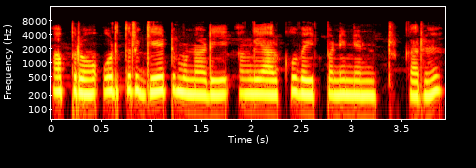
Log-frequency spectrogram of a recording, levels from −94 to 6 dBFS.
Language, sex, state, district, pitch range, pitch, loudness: Tamil, female, Tamil Nadu, Nilgiris, 210-245 Hz, 220 Hz, -15 LUFS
